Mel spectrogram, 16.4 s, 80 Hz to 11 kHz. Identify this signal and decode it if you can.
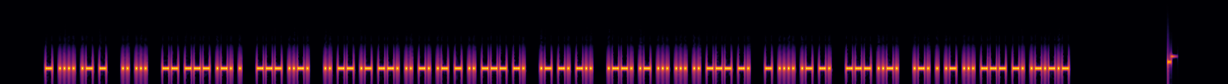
Morse code, heard as a keyed tone, about 40 wpm, 700 Hz. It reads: THAT IS MORE OF IMAGINATION AND PASSION THAN OF REASON.
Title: Sentences from Top 1300 Words 40wpm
